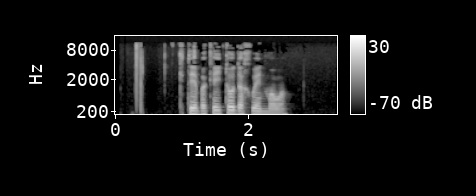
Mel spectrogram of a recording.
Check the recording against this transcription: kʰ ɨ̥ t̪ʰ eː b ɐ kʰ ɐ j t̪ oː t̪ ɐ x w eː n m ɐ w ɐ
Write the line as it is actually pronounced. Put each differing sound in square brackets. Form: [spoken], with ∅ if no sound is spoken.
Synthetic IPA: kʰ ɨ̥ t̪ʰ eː b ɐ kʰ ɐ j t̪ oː [d̪] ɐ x w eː n m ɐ w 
